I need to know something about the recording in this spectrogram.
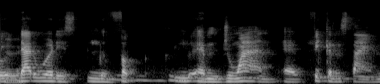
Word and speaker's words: Wittgenstein: you are spelling it, German, they pronounce W as V. So Okay. that word is Joanne Wittgenstein, not Wittgenstein, if you want to Wittgenstein, pronounce okay.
